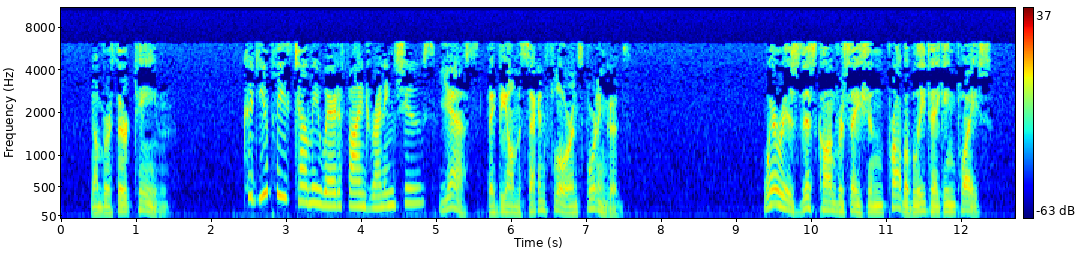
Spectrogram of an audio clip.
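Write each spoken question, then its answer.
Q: Where is this conversation probably taking place?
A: In a department store.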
